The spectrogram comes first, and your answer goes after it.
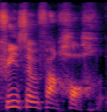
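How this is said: The name is said with a Dutch pronunciation.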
